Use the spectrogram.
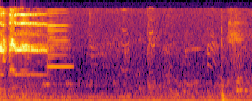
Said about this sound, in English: My good watch quit working with its nice little beep. And I had to go to Radio Shack and buy this stupid rooster just so I wouldn't hold you over too long.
